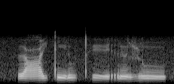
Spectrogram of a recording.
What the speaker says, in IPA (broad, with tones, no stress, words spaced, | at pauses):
ə˨˩ʕi˨˩tĩ˧˩˧ ɾu˨˩ t̪ʰɪː˧˩˧rə̃˨˩ ɮũ˨˩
